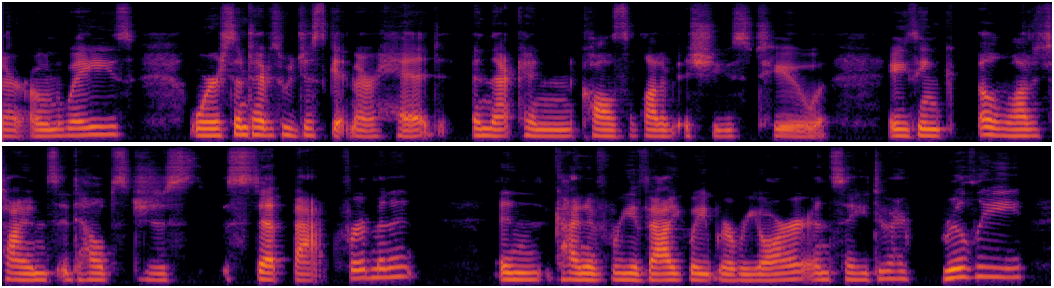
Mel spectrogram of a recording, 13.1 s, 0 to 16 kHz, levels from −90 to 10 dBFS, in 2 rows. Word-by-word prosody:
our 160 -2 -4
own 160 +1 0
ways 205 +3 0 0.3
or 180 0 +5
sometimes 190 0 +3
we 190 - 0
just 180 0 -5
get - - +1
in - - -7
our 150 -1 0
head, 160 0 -2
and 180 -1 +2
that 165 - +1
can 165 -2 0
cause 160 -2 -1
a - - -15
lot 160 -1 +4
of 155 - -4
issues 155 0 -5
too. 75 -2 -3 0.4
I 170 - +4
think 170 0 +1
a 195 - +6
lotta 170 -1 +1
times 170 -1 +1
it 175 - -7
helps 170 0 -3
to 185 - -9
just 165 -2 -7
step 180 -3 +3
back 160 -1 +1
for 210 - +1
a - - -1
minute 240 +2 -1 0.5
and 180 0 +2
kind 175 -1 +2
of 160 -1 +2
reevaluate 165 -1 +3
where 155 -1 +1
we 155 0 -2
are 165 +4 +3
and 175 0 -3
say, 175 -1 -3
"Do 195 +3 -5
I 195 - -5 0.2
really 240 +2 +2
170 Hz, 210 wpm, -24 LUFS, 165-185 Hz, 0.5 s, a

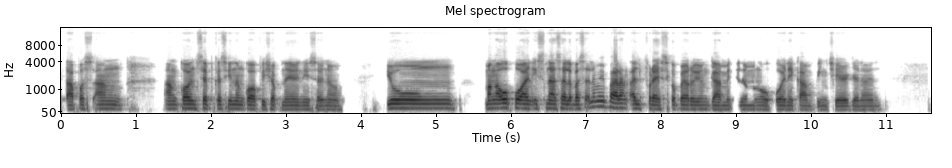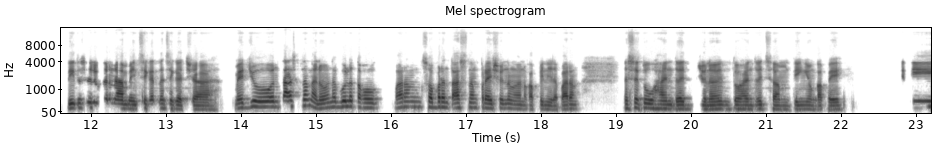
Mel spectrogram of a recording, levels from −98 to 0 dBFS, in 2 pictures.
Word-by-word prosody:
Tapos 130 +1 -1
ang 135 -2 -2 0.5
ang 135 0 0
concept 145 0 +3
kasi 140 +1 -1
ng 135 -1 -1
coffee 130 0 +3
shop - - -2
na 120 0 0
yun - - -8
is 115 - -8
ano, 115 -1 -4 0.6
yung 150 0 +5 0.8
mga 150 +1 +4
upuan 155 -2 +6
is 145 0 -7
nasa 145 0 +4
labas, 140 0 +2
alam 195 - -2
mo 205 - +1
parang 160 -3 +6
al 145 -1 +1
fresco 130 -3 +1
pero 130 -1 +1
yung 125 0 -3
gamit 120 -1 -1
nilang 120 -1 -6
mga 120 - -3
upuan, 120 0 -1
eh, 115 - -2
camping 115 0 -4
chair 110 0 0
ganon? 110 0 -6 0.8
Dito 155 +1 +1
sa 170 +3 -3
lugar 175 - -2 0.2
namin 140 -2 0
sikat 155 - -2
na 155 - -1
sikat 135 -4 -1
siya, 120 -2 0 0.2
medyo 195 +5 +2
ang 195 - -7
taas 210 0 +5
ng 230 -1 -1
ano, 155 -1 +1
nagulat 205 +2 0
ako 165 -2 -1 0.2
parang 190 +3 -3
sobrang 185 0 +2
taas 165 0 +2
ng 170 0 -2
presyo 155 -1 +2
ng 150 -1 -3
ano 135 -2 -4
kape 120 - -4
nila 115 -2 -3
parang 130 +2 +1 0.6
nasa 155 +3 -1
200 135 -4 0
ganun, 125 +1 0
200 130 0 -1
something 120 +1 -3
yung 120 - -8
kape. 120 +1 -2 0.7
Eh, - - -13
di 405 0 +2
140 Hz, 175 wpm, -25 LUFS, 125-155 Hz, 0.8 s, upuan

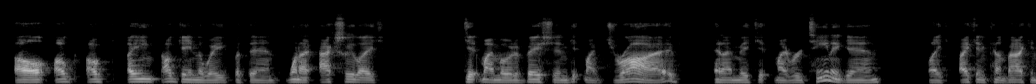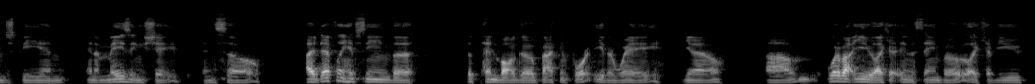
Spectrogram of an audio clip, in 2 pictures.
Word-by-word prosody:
I'll 110 0 +9
I'll 125 0 +2
I'll 120 0 0 0.2
I 125 0 +3
I'll 135 - +1
gain 115 -3 -3
the 105 - -2
weight, 100 +1 -5
but 100 - -9
then 95 -2 -6
when 115 0 +2
I 105 - +2
actually, 115 +2 0
like, 100 -3 -1 0.9
get - - -1
my - - +2
motivation, 100 +1 -2
get - - -12
my - - -5
drive, - - +5 0.4
and 105 - -1
I 100 - -2
make 100 0 -6
it - - -9
my - - -2
routine 100 - -4
again, 100 - -4 0.5
like, - - -4
I - - +3
can - - -7
come - - -6
back 105 0 +1
and 95 -1 -9
just 90 -1 -8
be 90 -1 -9
in 90 +1 -9 0.2
in 105 - -6
amazing 110 +1 -2
shape. 95 -1 -6 0.2
And 90 0 -13
so 90 -2 -3 0.4
I 120 - +11
definitely 155 +5 +5
have 130 0 -2
seen 115 -4 -2
the 95 -1 0 0.5
the - - -3
pinball 105 -4 +3
go 100 -1 0
back - - 0
and - - -10
forth - - 0
either 90 - -5
way, 95 +2 -5 0.2
you 100 - -6
know? 95 -1 -2 0.4
Um, 95 -4 -3
what 145 +2 +6
about 135 -3 +10
you? 120 -3 +2
Like, 100 -2 +5
in 110 - -3
the 100 - -9
same 105 +1 -7
boat? 95 0 -3
Like, - - 0
have 90 - -8
you 100 0 -8
100 Hz, 195 wpm, -31 LUFS, 95-110 Hz, 0.9 s, I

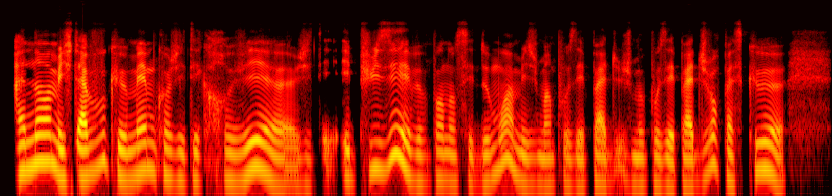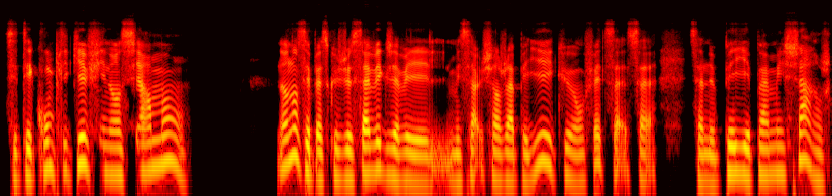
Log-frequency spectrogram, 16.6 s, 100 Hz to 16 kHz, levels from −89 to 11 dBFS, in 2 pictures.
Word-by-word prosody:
Ah 185 +2 +3
non, 240 +4 +6
mais 170 -7 +5
je 150 - -2
t'avoue 185 +8 +6
que 180 -6 -2
même 185 +5 +2
quand 170 - -4
j'étais 155 -1 -7
crevée, 165 +9 -1 0.3
heu, - - -7
j'étais 130 -1 -12
épuisée 205 - -1
v 145 -3 -7
pendant 150 -2 -4
ces 140 +1 -10
2 145 +2 -6
mois, 195 +9 -1
mais 145 -5 -5
je 135 +1 -10
m'imposais 130 - -7
pas - - -1
de, - - -13
je 140 - -11
me 135 -1 -5
posais 130 -2 -3
pas 130 -1 +2
de 140 - -17
jour 205 +7 -4
parce 150 -4 -5
que, 195 -2 -1
heu, - - -13 0.5
c'était 155 +2 0
compliqué 200 +4 +2
financièrement. 195 +6 0 0.9
Non, - - +3
non, 285 - +5
c'est 195 -6 +3
parce 155 -2 +3
que 170 - -2
je 160 0 +3
savais 180 +5 +5
que 170 - -7
j'avais 150 -3 +3
l - - -9
mes 150 - -4
sa 145 - -1
charges 155 -1 0
à 150 - +6
payer 190 +14 -1
et 225 - -2
qu'en 150 -4 -4
fait, 120 -4 -3
ça - - -3
ça - - -3 0.4
ça 150 - -2
ne 140 -1 -2
payait 180 +4 +2
pas 170 +2 0
mes 180 0 -4
charges, 185 - 0
165 Hz, 220 wpm, -26 LUFS, 145-195 Hz, 0.9 s, non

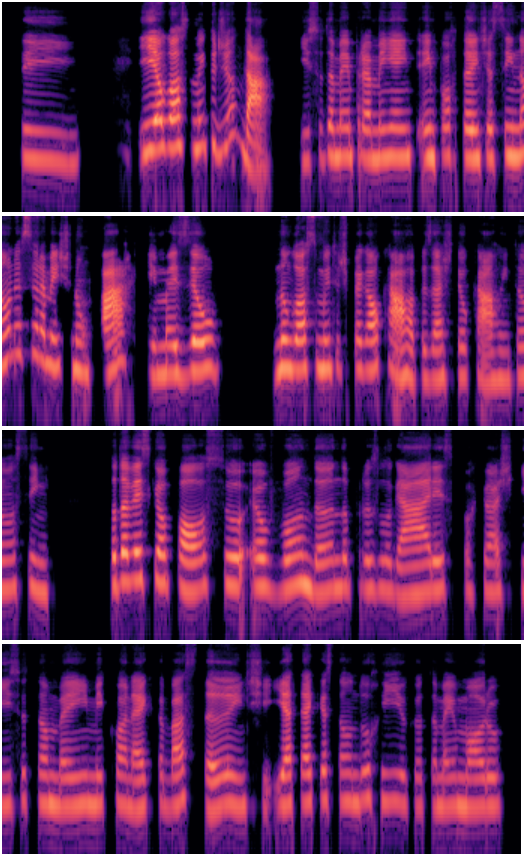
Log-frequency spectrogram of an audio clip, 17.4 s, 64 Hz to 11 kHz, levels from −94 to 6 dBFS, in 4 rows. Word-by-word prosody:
Sim, 230 -3 -7 0.5
e 275 +2 +4
eu 300 - +10
gosto 315 0 +6
muito 310 +2 -3
de 305 +6 -5
andar, 420 - +5 0.2
isso 225 +2 -13
também 250 -1 -1
para 240 -2 -1
mim 245 +1 0
é - - -10
é - - +2
importante 245 -1 0
assim, 250 +2 -1
não 275 +4 +2
necessariamente 340 -8 -3
em - - +1
um 240 - -3
parque, 235 0 +4
mas 230 0 -1
eu 255 0 +5 0.4
não 265 +2 +4
gosto 260 +1 +3
muito 260 +1 -1
de - - -16
pegar 255 -1 +1
o 265 - 0
carro, 255 -5 +4
apesar 205 0 -4
de 205 - -15
ter 215 - -9
o 215 - -9
carro 200 -2 -1
então 220 +3 -8
assim, 230 -2 -8 0.5
toda 270 +2 +6
vez 275 0 +4
que 275 - 0
eu 255 - +3
posso 240 +1 +1
eu 235 0 +1
vou 225 +1 -4
andando 235 -2 -1
para 230 -1 -12
os 225 - -7
lugares, 215 +1 -1
porque 215 0 -18
eu 210 - -4
acho 210 - -9
que 215 - -11
isso 215 +2 -12
também 220 -2 -4
me 215 0 -4
conecta 210 -1 -5
bastante 210 -1 -3
e 220 - 0
até 220 +1 +1
a 230 - +1
questão 230 -1 -7
do 245 - -5
rio 235 -2 -10
que 210 - -19
eu 210 - -13
também 205 0 -8
moro 210 0 -4
230 Hz, 230 wpm, -23 LUFS, 215-255 Hz, 0.5 s, eu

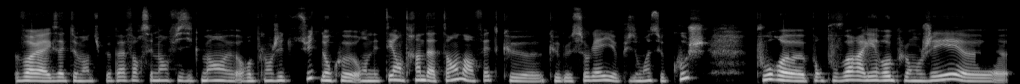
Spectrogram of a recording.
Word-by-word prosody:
voilà, 170 -1 +5
exactement, 165 0 -2
tu 160 - -12
peux 165 - -8
pas 180 +1 -3
forcément, 180 0 -4
physiquement, 175 +1 -2
heu, 160 - -4
replonger 170 +2 -3
tout 175 - -19
de - - -25
suite. 290 +3 -3
Donc, 180 0 +1
heu, 165 -3 +2
on 165 0 0
était 175 +6 -1
en 195 - +2
train 200 +3 0
d'attendre, 190 +7 +2
en 165 - 0
fait, 190 +4 -7
que 150 -4 -4
que - - -6
le 155 0 -4
soleil, 185 +3 0
plus 160 0 -9
ou 160 - -1
moins, 170 - -1
se 170 -3 -6
couche 260 - -1 0.5
pour, 215 -1 +4
heu, 165 -3 +6
pour 170 +2 -5
pouvoir 180 +4 +1
aller 190 0 +3
replonger, 185 +4 +2
heu 155 - 0
175 Hz, 215 wpm, -23 LUFS, 160-185 Hz, 0.5 s, heu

